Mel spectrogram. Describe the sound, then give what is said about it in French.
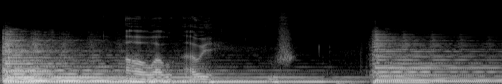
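A clean electric guitar chord, played on a Stratocaster's neck pickup through a delay pedal with slight modulation, rings out with a delayed, gently wavering shimmer, sustained and then struck again near the end, while a man briefly exclaims over it. “Il y a vraiment ce délai avec une légère modulation qui vraiment va donner un son un peu plus complexe avec un peu plus d'harmonique.”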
